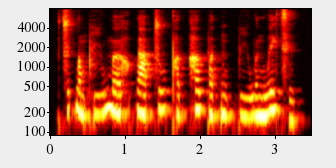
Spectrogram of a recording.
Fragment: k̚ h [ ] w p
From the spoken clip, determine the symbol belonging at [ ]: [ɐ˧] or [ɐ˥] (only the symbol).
ɐ˥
